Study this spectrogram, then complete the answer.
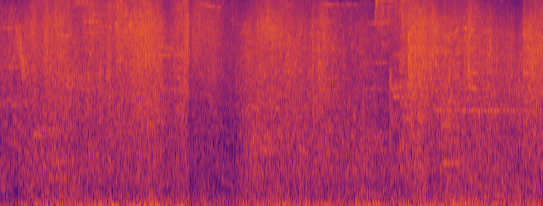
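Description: Magic spells whoosh and blast in rapid bursts.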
